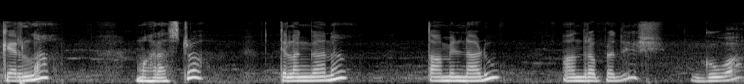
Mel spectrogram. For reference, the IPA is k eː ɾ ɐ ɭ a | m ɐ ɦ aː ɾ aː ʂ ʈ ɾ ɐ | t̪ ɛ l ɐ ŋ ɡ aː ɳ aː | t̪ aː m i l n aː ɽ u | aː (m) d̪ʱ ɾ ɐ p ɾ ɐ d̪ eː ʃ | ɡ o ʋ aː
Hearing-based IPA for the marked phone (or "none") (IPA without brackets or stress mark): n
